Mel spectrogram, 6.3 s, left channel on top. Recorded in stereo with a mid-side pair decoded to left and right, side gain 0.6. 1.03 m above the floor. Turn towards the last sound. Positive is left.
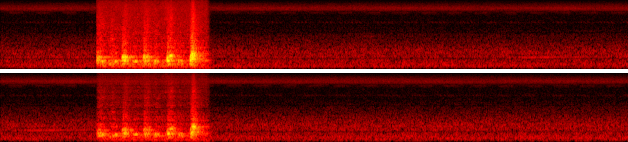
turn(degrees=60)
